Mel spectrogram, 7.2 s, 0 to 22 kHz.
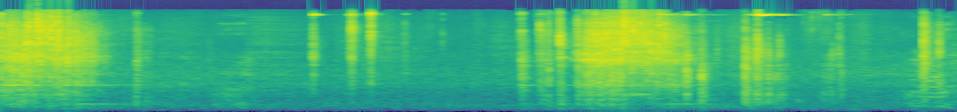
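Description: A worn socket wrench working on a wheel of a 2008 Nissan Armada, giving bursts of metallic ratcheting clicks and clatter at close range with pauses between them, no speech.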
